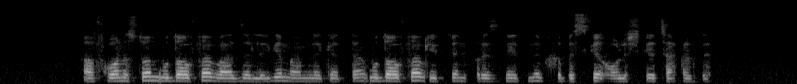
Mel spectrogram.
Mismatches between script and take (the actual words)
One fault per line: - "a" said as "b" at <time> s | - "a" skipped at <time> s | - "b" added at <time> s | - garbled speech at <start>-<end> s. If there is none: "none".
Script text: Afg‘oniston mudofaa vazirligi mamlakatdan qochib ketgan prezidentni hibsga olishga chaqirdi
- "qochib" said as "mudofaa" at 3.7 s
